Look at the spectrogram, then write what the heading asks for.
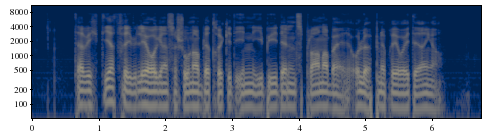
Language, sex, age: Norwegian, male, 19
